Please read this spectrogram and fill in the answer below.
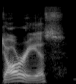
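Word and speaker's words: Dareus: There was a guy in Alabama recently, and everybody had been mispronouncing his name all across the board. And when he graduated, he was like, "That's not how you say my name." Marcel Darius. Who was it? Was it Marcel Darius? Marcel Darius wanted everybody to pronounce it Darius.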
